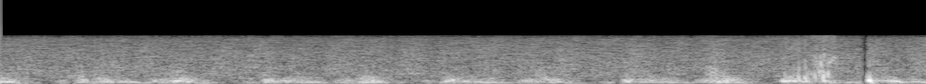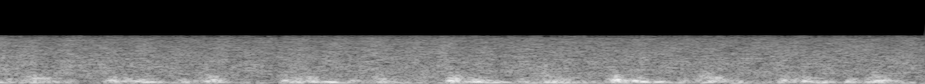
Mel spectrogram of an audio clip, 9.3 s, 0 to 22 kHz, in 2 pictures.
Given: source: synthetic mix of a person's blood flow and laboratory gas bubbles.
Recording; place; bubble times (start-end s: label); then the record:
Doppler ultrasound of blood flow; precordium
3.52-3.63 s: bubbles
3.90-4.19 s: bubbles
From the record:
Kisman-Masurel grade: 211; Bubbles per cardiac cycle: several, 3 to 8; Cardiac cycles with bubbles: 1 to 10%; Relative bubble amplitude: barely perceptible (0.100 to 0.250); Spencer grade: 1 (occasional bubble signal discernible with the cardiac motion signal, with majority of cardiac periods free of bubbles); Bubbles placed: anywhere in the cardiac cycle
